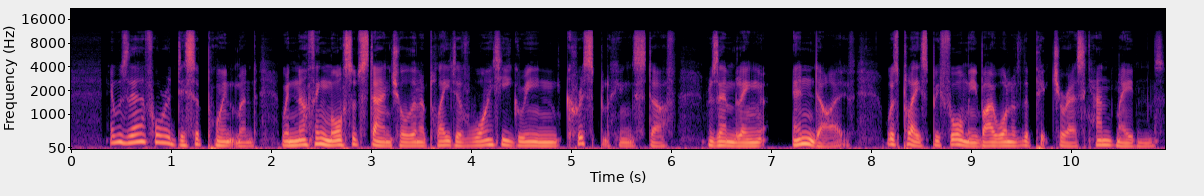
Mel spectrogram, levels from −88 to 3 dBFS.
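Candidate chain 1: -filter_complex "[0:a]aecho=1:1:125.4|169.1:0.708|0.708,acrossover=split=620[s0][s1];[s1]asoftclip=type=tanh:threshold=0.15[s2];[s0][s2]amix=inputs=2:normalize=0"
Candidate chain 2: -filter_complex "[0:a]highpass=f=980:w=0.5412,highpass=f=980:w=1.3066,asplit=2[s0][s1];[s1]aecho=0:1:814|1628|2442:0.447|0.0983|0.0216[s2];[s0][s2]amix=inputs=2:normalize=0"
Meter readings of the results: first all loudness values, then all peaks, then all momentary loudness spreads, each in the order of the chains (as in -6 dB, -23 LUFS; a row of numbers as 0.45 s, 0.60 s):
-20.0 LUFS, -32.0 LUFS; -3.5 dBFS, -6.5 dBFS; 9 LU, 12 LU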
